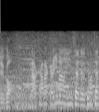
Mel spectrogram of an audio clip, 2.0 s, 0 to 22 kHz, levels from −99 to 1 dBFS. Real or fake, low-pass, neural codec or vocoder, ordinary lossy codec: real; none; none; none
